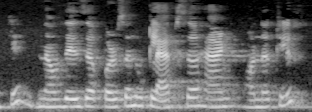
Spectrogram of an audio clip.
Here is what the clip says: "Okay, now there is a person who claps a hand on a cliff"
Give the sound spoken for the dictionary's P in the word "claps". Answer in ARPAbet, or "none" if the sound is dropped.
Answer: P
